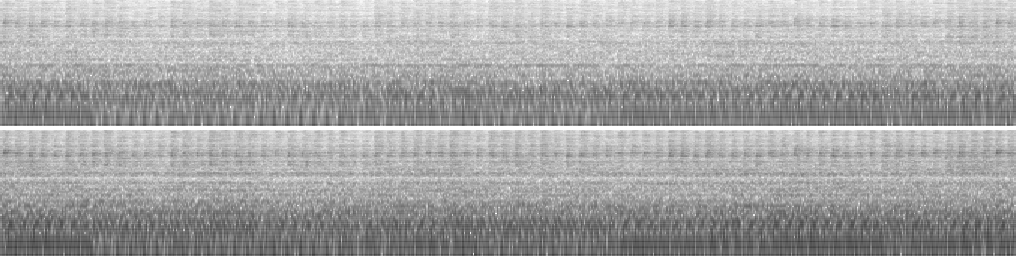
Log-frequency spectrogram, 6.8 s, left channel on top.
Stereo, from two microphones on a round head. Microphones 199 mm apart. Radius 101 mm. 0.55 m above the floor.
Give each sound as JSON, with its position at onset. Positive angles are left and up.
{"t": 0.0, "sound": "an engine running", "side_deg": -5, "distance_m": 0.9}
